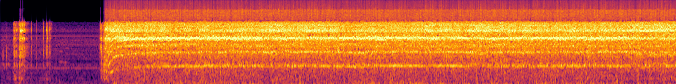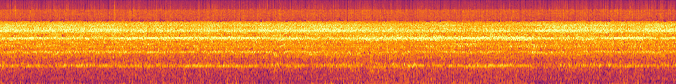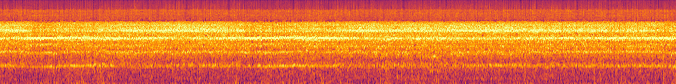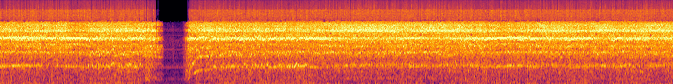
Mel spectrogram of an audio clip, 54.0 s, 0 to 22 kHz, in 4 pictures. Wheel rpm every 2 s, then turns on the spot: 0, 190, 230, 230, 230, 230, 220, 230, 230, 220, 220, 230, 220, 230, 220, 230, 230, 210, 220, 230, 230, 160, 140, 210, 220, 220, 220.
none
